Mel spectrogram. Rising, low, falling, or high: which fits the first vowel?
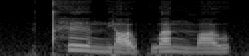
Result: falling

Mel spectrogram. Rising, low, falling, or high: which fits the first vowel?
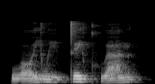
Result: rising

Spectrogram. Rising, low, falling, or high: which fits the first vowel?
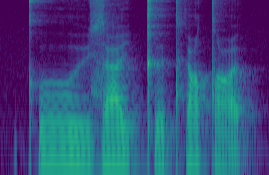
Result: falling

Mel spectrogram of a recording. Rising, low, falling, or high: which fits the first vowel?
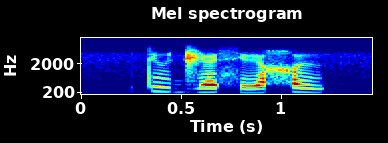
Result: falling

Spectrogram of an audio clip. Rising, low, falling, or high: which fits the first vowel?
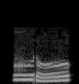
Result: high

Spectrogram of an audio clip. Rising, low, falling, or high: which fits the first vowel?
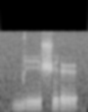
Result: low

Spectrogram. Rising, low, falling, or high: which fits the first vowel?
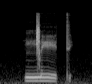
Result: falling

